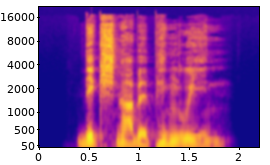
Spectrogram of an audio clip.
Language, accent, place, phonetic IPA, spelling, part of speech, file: German, Germany, Berlin, [ˈdɪkʃnaːbl̩ˌpɪŋɡuiːn], Dickschnabelpinguin, noun, De-Dickschnabelpinguin.ogg
- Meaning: Fiordland penguin, Fiordland crested penguin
